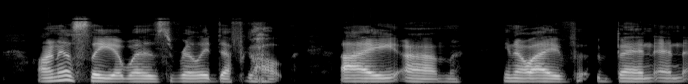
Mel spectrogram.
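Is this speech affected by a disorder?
Yes: amyotrophic lateral sclerosis; onset last fall, leg bouncing at rest, muscle twitches, weakness in legs and arms, walker since falls; months since diagnosis, on treatment, can't dress self, sometimes needs help brushing teeth; still able to speak, voice and message banking done for future speech loss.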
